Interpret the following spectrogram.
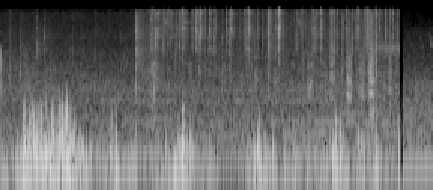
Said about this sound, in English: This is actually just a local dog park that I like to take my dogs to.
